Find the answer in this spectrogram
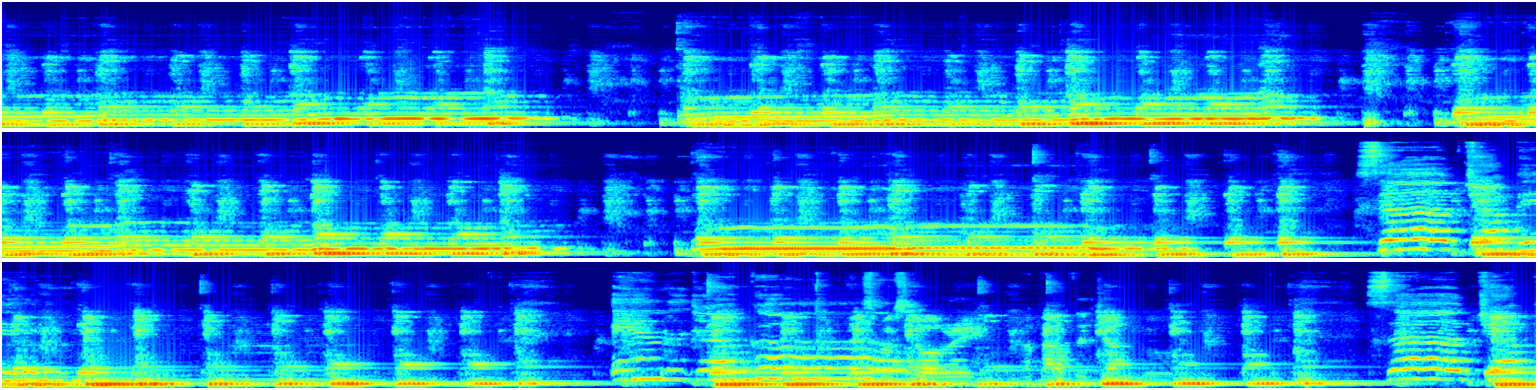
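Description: Music: a man and a woman singing wordless 'ooh' phrases together over a low instrumental backing. The phrases repeat, each about four to five seconds long, with short breaks between them.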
